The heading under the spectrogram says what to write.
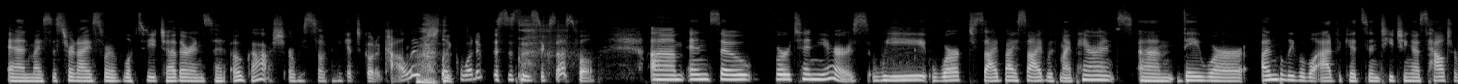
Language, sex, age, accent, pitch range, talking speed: English, female, 30-49, American, 160-205 Hz, 225 wpm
